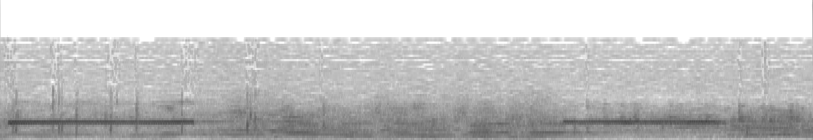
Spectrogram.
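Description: Football crowd voices shouting and cheering together, with two steady high tones of about a second each, one at the start and one about three seconds in.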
